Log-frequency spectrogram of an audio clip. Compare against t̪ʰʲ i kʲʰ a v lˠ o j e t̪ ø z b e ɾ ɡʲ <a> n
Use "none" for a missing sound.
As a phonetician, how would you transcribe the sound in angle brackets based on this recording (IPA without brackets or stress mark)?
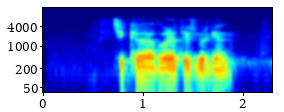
e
